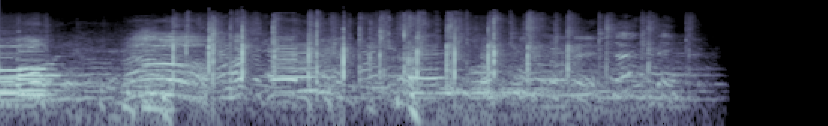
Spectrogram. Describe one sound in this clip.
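An elderly man sings loudly with animation.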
